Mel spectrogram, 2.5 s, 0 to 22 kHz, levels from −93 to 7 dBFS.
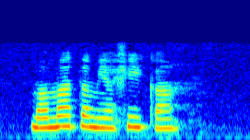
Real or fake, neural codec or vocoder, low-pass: real; none; 7.2 kHz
